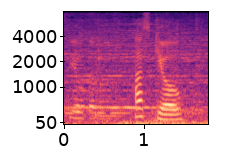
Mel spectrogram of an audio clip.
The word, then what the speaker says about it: husky: Hasky sa to vyslovuje. Hasky. Hasky husky.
